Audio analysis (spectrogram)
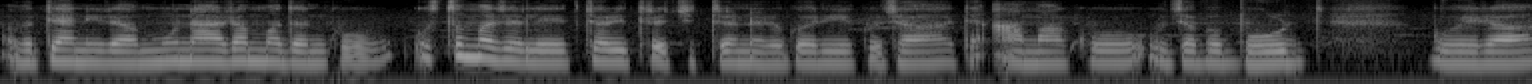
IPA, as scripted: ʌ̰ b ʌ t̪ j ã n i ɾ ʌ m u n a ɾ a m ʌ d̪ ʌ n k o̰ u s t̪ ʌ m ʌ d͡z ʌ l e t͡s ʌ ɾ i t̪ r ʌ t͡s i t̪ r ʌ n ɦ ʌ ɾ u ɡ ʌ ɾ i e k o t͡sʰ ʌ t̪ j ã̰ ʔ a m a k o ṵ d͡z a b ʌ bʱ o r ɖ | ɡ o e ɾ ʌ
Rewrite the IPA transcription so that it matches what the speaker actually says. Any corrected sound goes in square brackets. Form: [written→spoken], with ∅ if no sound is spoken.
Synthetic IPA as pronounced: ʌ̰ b ʌ t̪ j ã n i ɾ ʌ m u n a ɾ [a→ʌ] m ʌ d̪ ʌ n k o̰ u s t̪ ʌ m ʌ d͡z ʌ l e t͡s ʌ ɾ i t̪ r ʌ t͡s i t̪ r ʌ n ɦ ʌ ɾ u ɡ ʌ ɾ i e k o t͡sʰ ʌ t̪ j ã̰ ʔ a m a k o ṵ d͡z [a→ʌ] b ʌ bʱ o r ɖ | ɡ o e ɾ ʌ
